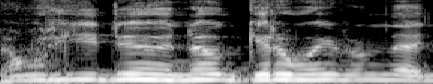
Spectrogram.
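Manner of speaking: loud, fast, barking delivery. Explaining that dogs understand tones, a speaker acts out barking at a dog. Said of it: "if you bark at them".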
